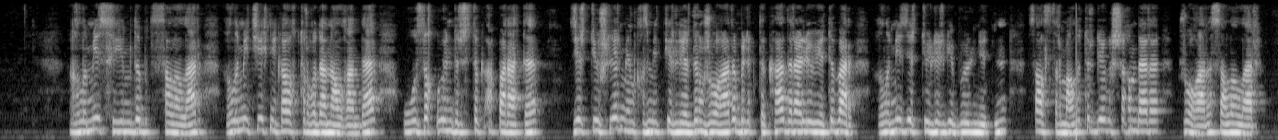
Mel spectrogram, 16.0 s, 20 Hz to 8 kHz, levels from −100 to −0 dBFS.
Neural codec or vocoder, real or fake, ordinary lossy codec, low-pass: none; real; none; 7.2 kHz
